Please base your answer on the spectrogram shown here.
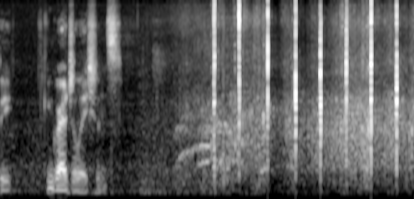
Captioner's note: applause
